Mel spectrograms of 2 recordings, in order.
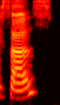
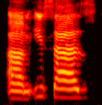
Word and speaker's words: Isaz: It can be Isaz or Isa. Isaz is a little bit more of a modern way of saying it, and then Isa is the way that it's written in a lot more Norse texts. Both of them are correct.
